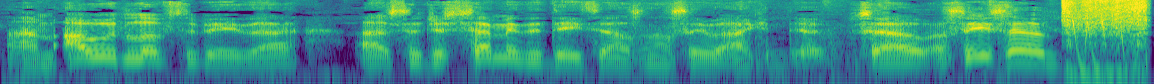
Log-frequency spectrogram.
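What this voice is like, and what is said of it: Rolling, run-together, slightly drunk-sounding speech. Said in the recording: “the rolling, like, no spaces between his words ... Was he trying to put on, like, a Scottish accent? ... it sounds like he's had a couple of drinks”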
